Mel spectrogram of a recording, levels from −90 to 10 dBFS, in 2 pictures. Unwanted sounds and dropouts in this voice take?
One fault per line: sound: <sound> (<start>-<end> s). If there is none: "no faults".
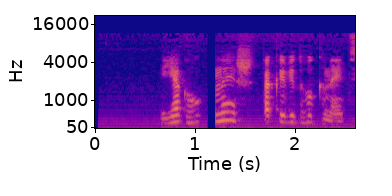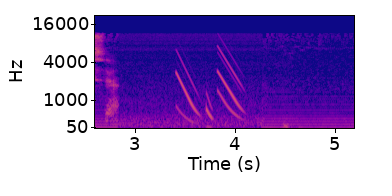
sound: dropout (1.1-1.2 s)
sound: chirp (3.4-4.1 s)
